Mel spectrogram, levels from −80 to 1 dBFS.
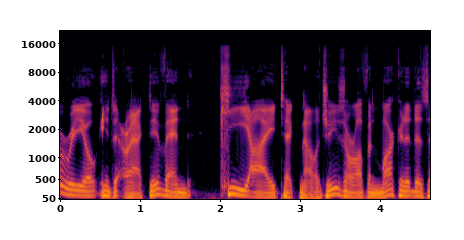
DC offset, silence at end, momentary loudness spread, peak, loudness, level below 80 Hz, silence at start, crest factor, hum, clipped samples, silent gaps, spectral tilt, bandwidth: under 0.1%; 0 s; 3 LU; -4 dBFS; -23 LUFS; -36 dBFS; 0 s; 18 dB; none; under 0.1%; none; -6 dB/octave; 15.5 kHz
